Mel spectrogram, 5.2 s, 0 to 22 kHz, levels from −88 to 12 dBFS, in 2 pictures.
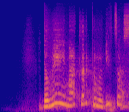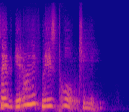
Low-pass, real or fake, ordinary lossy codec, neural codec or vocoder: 19.8 kHz; fake; none; codec, 44.1 kHz, 0.9 kbps, DAC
